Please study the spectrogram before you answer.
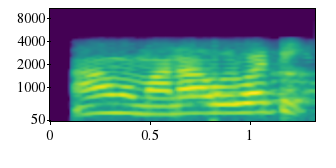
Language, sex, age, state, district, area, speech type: Tamil, female, 30-45, Tamil Nadu, Madurai, urban, conversation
